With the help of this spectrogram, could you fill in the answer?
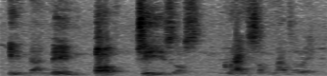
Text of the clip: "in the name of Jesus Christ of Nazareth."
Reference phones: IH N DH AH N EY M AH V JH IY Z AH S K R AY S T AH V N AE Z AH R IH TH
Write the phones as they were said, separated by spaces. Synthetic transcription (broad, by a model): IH N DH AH N EY M AH V JH IY Z AH S K R AY S T AH V N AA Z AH R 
